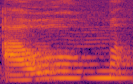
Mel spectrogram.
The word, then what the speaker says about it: Om: Donc il y a 3 syllabes, on dit Aom en général, et donc c'est une syllabe qui est devenue évidemment sacrée.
